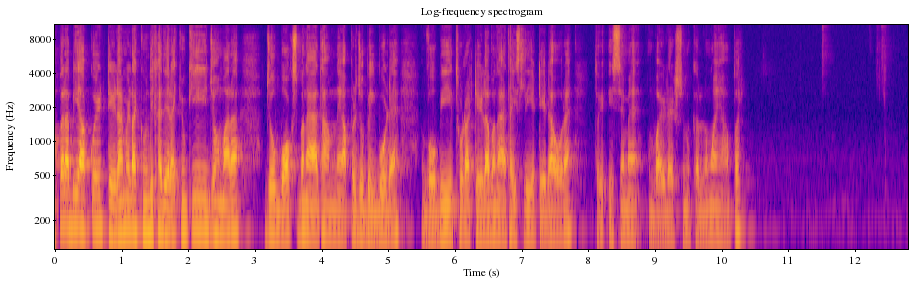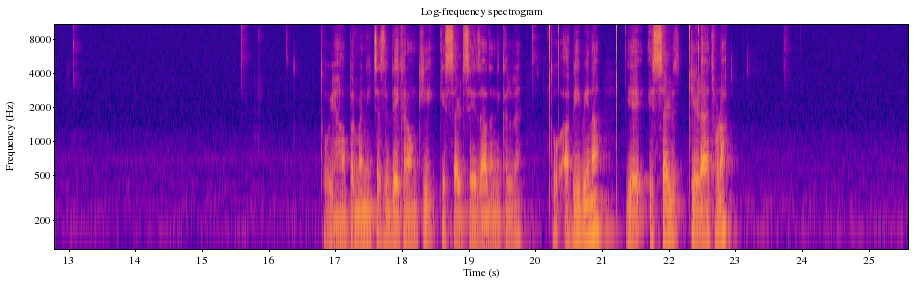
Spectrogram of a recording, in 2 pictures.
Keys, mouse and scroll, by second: 0.6-1.2 middle drag, 1.2-1.6 scroll down 1, 1.6-2.8 scroll up 3, 6.4-8.1 drag, 12.2 click, 15.8-17.4 middle drag, 17.4-18.3 scroll down 2, 18.3 click, 20.1-22.4 middle drag, 22.4 click, 22.8-23.2 scroll up 1, 23.6 click.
